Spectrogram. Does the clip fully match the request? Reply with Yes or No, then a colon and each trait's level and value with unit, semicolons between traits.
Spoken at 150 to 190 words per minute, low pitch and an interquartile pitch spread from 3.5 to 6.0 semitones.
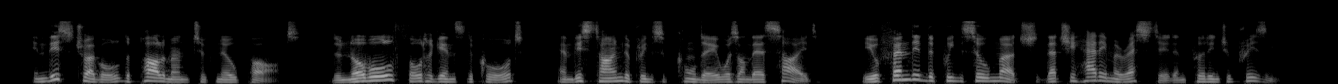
Yes: average, 180 wpm; low, 130 Hz; average, 5.0 semitones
